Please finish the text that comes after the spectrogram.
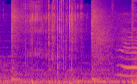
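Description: A bite into a crunchy air-fryer onion ring, cooked with just a little cooking spray, gives a couple of close crackly crunches with some faint background noise.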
